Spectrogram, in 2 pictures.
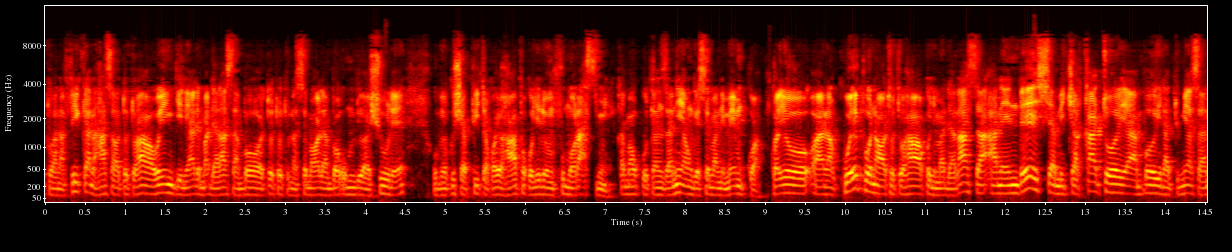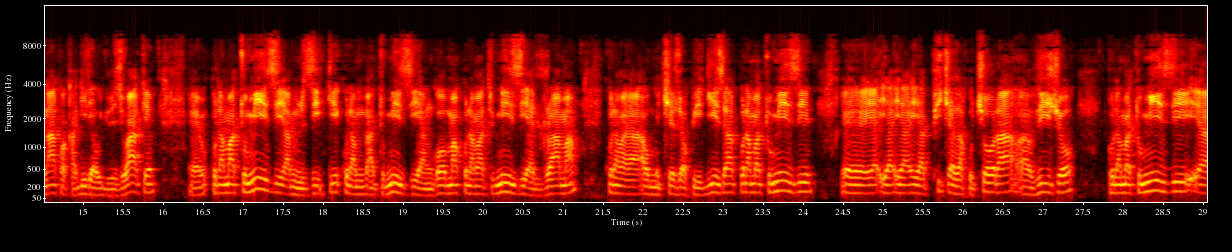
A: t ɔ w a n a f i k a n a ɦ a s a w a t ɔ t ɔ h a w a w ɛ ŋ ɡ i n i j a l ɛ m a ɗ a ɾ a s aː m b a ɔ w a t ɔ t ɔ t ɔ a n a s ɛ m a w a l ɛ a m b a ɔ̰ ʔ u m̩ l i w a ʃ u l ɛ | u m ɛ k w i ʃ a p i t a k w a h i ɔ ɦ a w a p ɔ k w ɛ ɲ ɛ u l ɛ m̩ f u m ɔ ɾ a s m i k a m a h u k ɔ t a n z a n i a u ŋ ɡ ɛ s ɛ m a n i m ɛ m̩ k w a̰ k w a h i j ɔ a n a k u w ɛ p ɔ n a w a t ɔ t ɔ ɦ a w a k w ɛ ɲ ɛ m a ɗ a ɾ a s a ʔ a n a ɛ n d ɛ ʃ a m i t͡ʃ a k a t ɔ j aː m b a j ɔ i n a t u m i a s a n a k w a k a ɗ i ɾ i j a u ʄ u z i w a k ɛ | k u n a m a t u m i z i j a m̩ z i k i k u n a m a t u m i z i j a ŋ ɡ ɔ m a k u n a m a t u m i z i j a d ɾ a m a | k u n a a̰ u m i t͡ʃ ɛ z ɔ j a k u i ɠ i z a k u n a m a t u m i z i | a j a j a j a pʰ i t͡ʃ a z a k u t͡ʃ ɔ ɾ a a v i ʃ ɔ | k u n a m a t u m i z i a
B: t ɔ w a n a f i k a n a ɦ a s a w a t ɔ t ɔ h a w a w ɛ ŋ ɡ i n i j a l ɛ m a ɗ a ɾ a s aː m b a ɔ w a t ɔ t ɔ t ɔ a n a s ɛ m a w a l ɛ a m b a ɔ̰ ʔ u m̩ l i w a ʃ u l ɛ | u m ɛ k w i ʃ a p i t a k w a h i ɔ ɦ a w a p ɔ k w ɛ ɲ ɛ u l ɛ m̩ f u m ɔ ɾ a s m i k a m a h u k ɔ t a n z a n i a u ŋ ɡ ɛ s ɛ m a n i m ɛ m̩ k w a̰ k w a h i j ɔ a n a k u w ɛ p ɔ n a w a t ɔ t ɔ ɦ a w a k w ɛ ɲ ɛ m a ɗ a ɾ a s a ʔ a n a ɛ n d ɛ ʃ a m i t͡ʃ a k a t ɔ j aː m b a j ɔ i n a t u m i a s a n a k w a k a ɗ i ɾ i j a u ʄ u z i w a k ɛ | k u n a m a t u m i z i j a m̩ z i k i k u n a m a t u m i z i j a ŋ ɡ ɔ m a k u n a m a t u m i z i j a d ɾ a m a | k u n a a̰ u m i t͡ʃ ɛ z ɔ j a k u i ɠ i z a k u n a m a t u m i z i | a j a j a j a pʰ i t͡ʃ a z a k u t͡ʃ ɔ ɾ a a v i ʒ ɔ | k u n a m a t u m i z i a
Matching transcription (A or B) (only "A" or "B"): B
